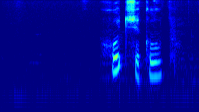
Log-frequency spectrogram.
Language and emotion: Russian, sad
